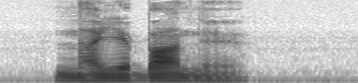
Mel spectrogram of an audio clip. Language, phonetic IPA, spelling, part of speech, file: Polish, [ˌnajɛˈbãnɨ], najebany, adjective / verb, Pl-najebany.ogg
